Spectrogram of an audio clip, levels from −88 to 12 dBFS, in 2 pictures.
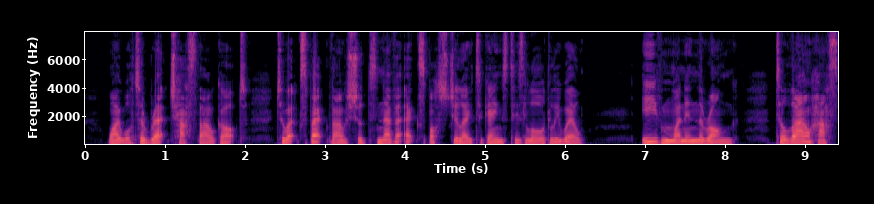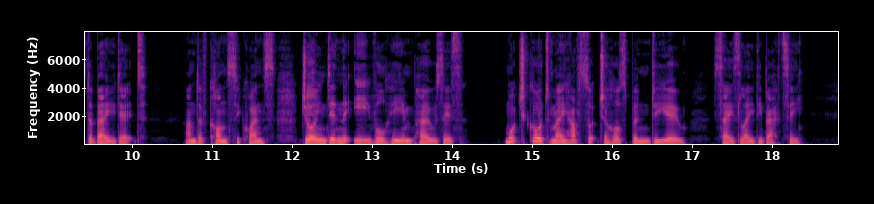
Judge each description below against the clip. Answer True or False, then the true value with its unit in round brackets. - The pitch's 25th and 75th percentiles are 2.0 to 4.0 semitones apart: False (4.6 semitones)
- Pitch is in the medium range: True (150 Hz)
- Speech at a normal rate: True (150 wpm)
